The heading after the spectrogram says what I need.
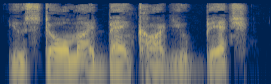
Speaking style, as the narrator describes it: Norman said in a low voice

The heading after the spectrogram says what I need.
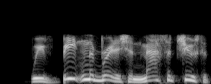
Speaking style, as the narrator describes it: he shouted

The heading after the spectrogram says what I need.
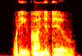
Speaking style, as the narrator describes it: Melanie whispered

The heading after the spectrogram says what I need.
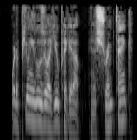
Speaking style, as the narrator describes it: snarled Chacho

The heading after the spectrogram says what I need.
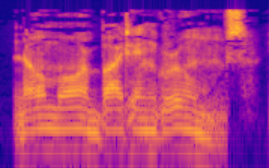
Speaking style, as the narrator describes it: he growled at the stallion

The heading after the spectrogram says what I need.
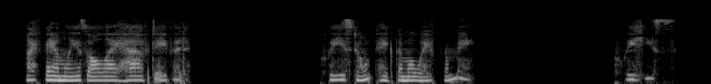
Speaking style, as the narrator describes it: she whispered

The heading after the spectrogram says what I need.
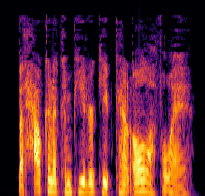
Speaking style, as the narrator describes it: Violet asked in a puzzled voice

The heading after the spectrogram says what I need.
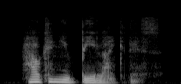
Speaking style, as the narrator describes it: I whisper

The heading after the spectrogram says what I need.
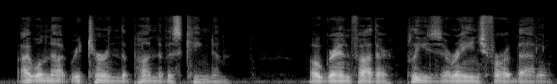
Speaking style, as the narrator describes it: he spoke in a low voice

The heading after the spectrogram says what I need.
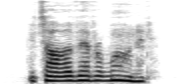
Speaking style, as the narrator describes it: she added, her voice breaking

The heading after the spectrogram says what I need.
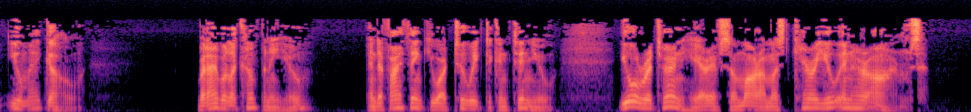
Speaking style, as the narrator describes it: she said calmly

